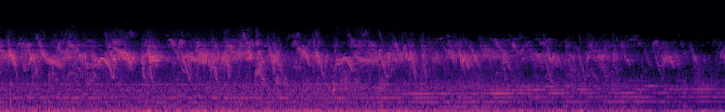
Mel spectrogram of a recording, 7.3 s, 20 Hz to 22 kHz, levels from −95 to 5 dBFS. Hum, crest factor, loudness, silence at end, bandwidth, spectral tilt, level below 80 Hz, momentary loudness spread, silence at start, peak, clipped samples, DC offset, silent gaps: none; 20 dB; -40 LUFS; 0 s; 13 kHz; -2.5 dB/octave; -52 dBFS; 12 LU; 0 s; -22 dBFS; under 0.1%; under 0.1%; none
